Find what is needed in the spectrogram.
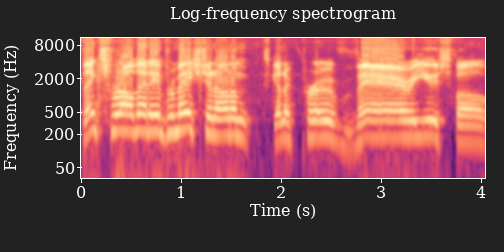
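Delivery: very loud, showy, drawn out. Player's character, leaving an office, speaks for everyone to hear: said very loudly. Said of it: "I'm going to say very loudly".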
